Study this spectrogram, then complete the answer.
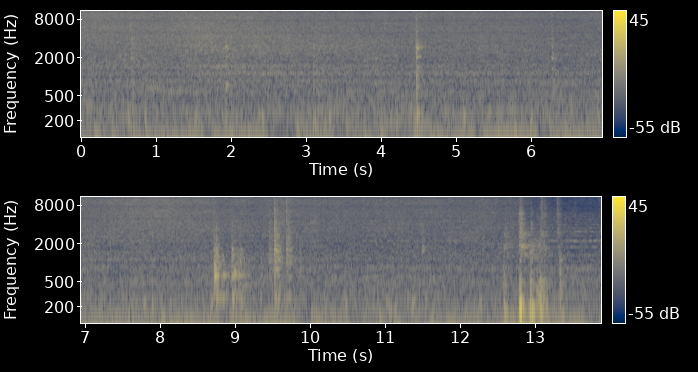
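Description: Thin steak sizzles on a hot Weber Kettle charcoal grill, a steady crackling hiss throughout with a few sharp clicks and metallic taps from tongs near the end.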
